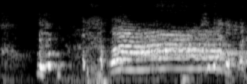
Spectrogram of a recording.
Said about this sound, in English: Him screaming is crazy.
